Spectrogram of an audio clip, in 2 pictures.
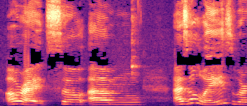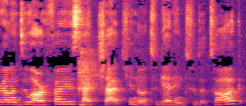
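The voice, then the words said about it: Congested, odd voice from a cold. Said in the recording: “I have a bit of a cold, so I'm apologizing for that weird voice that I'm having ... this is just the weird voice. The duck voice”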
